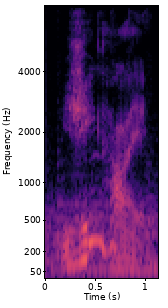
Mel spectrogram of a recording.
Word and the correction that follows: Xinghai: Xinghai, Xinghai, X I N G H A I.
